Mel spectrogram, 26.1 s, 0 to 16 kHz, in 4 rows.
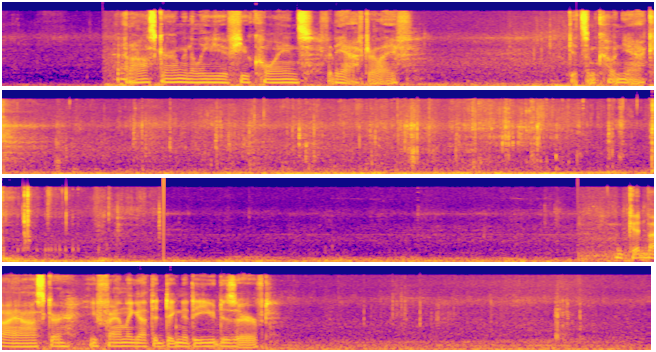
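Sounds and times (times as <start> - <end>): wind buffeting microphone: 1.0 - 26.0.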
